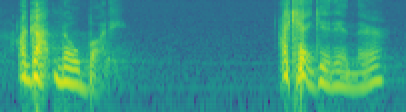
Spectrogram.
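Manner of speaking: very low, soft, worn-down, defeated, hopeless voice. Describing a man who lost hope over four decades, imitating a hopeless man. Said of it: "You can hear it in his voice".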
